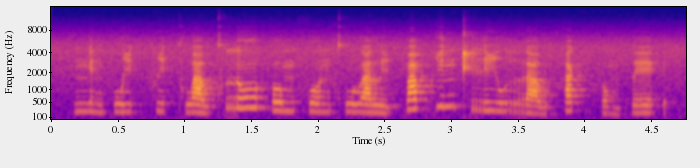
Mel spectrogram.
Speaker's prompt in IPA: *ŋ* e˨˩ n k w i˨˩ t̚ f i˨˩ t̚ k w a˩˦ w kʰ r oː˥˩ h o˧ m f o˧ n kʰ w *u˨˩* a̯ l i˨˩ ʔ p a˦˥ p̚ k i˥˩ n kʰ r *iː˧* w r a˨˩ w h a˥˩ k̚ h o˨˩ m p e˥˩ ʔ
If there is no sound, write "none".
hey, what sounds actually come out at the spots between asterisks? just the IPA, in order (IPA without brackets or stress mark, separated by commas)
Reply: ŋ, u˧, iː˧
